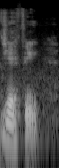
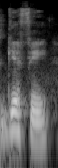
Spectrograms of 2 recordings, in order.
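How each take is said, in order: First: It begins with a J sound. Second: It begins with a hard G sound. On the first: The speaker calls it wrong. "not Jiffy. Jif is peanut butter" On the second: The speaker calls it right. "this is Giphy"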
